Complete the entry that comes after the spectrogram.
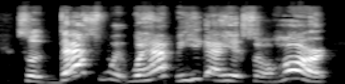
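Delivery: normal talking voice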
